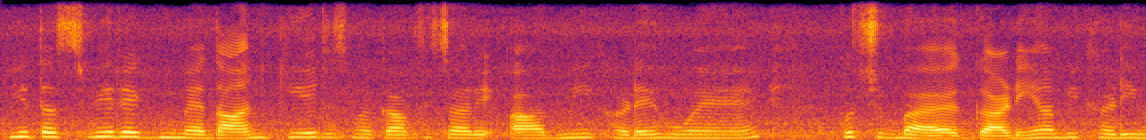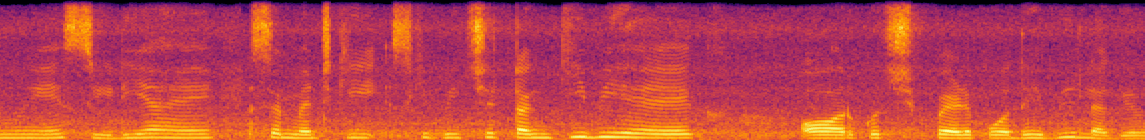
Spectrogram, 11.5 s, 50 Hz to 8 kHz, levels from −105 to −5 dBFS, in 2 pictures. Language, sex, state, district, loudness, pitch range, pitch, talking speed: Hindi, female, Jharkhand, Jamtara, -15 LUFS, 190-225 Hz, 205 Hz, 195 wpm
